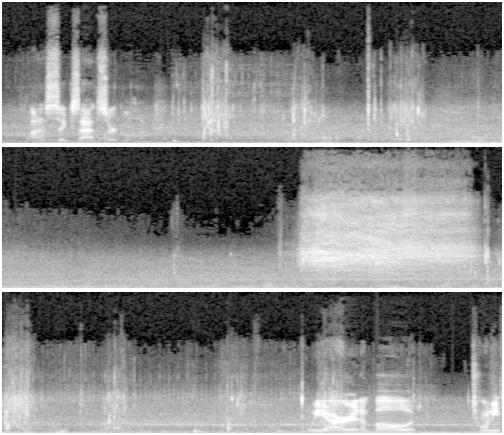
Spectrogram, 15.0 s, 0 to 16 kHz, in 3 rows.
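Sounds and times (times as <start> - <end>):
fishing reel whirring: 7.8 - 10.3.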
